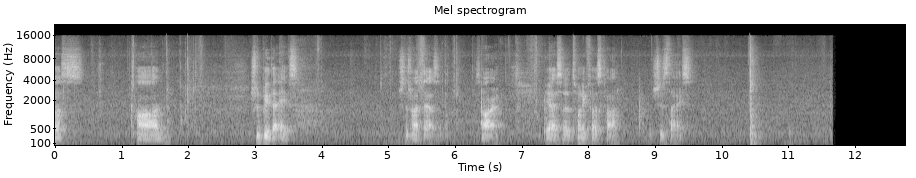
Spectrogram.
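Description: Playing cards slap softly onto a table as they are dealt.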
